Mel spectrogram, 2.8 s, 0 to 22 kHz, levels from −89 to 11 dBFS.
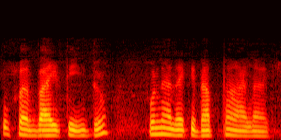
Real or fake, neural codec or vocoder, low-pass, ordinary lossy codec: fake; codec, 16 kHz, 1.1 kbps, Voila-Tokenizer; 7.2 kHz; none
